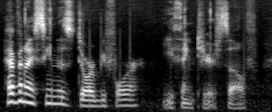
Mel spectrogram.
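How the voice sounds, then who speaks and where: A man's voice: mid-range voice, wildly swooping pitch, brisk, vocal fry, a little mellow. A man hosting a gaming video, reading story text aloud dramatically and breaking off for casual, wry asides.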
